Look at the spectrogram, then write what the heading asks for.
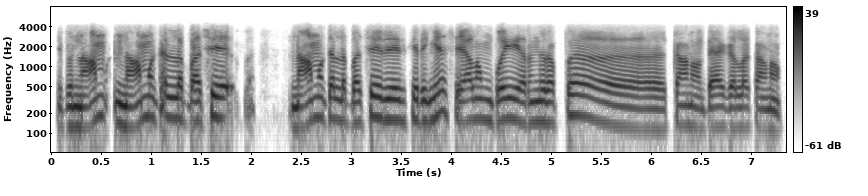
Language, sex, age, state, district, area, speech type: Tamil, male, 18-30, Tamil Nadu, Namakkal, rural, conversation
